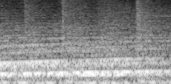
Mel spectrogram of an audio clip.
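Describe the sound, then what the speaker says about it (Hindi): Air raid sirens sound across Jerusalem after explosions, a steady sustained wail held at an even loud level without pause and without voices. "धमाके के बाद यरूशलेम में भी सायरन बजते सुनाई दिए।"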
